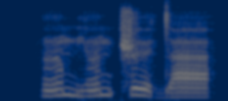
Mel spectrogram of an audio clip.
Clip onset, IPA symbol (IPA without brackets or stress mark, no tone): ə̃ː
